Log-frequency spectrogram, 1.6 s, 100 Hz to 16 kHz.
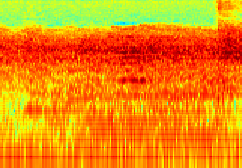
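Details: Spectra 9S electric breast pump on mains adapter, suction being stepped down from level 10 toward level 1: steady low motor hum with faint rhythmic pulsing at reduced suction.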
